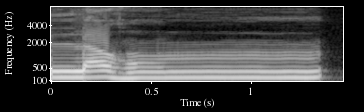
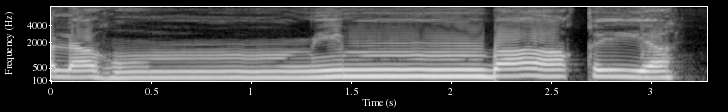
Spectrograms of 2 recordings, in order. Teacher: میم ساکن کے بعد دوسری میم ہے، یہاں پہ ادغام شفیع ہوگا اس لیے غنہ کریں گے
